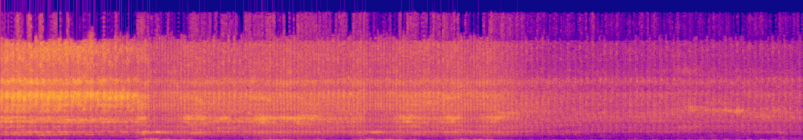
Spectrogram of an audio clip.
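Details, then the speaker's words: Honda Pridor motorcycle idling: irregular metallic clatter about once a second over the single's low thump; mechanics blamed the timing chain, but the cause is loose plates in the flywheel magneto rotor. "आप आवाज़ सुन सकते हैं कि कितनी ज़्यादा ख़तरनाक आवाज़ है ये। लेकिन आपको अगर किसी भी मैकेनिक के पास अगर आप बाइक लेके जाएंगे तो आपको वो यही बोलेगा इसकी कि टाइमिंग चैन ख़त्म है।"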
